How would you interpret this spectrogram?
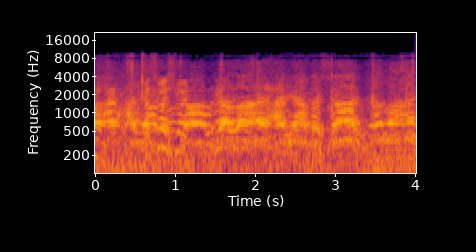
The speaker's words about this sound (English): This month, as this video shows, a crowd of hundreds of demonstrators chanted in unison in Sweida's main square.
